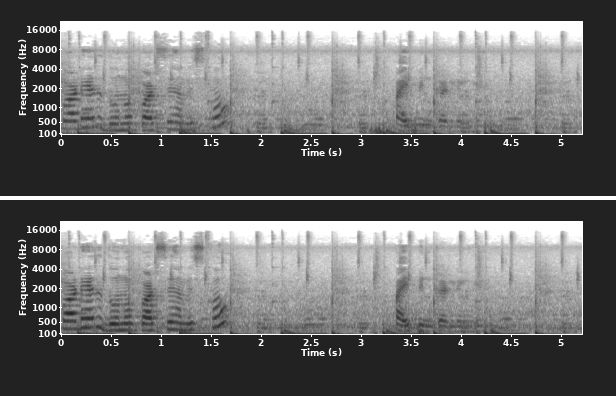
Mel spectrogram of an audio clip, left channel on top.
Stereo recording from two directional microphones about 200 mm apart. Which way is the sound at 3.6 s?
Centre (ahead or behind).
